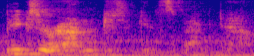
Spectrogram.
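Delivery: near-whispered narration of a stealthy move; hushed sneaking. A narrator's reading. Storyteller follows boy sneaking by Dad's desk, hushed. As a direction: drop to a whisper as if hiding.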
